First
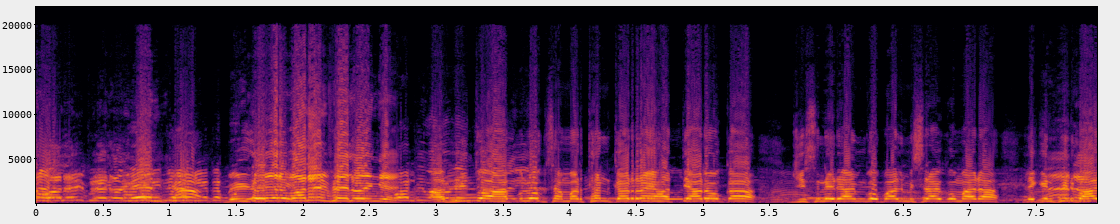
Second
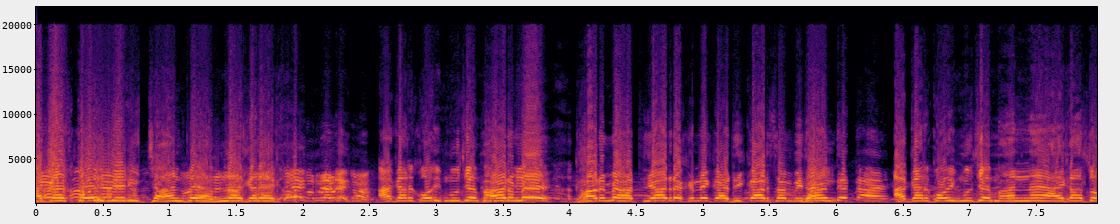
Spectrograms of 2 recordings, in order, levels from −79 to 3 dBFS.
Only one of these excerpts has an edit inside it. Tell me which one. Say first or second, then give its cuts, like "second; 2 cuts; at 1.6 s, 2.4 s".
first; 1 cut; at 2.8 s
